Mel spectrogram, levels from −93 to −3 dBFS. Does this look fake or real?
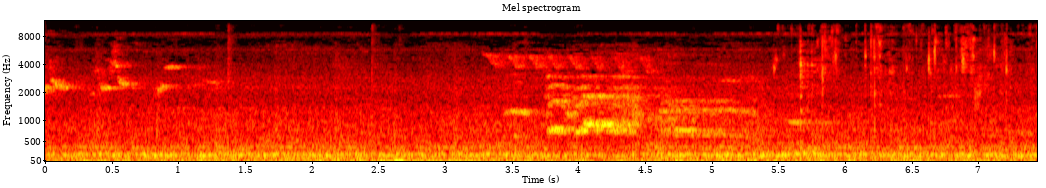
fake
